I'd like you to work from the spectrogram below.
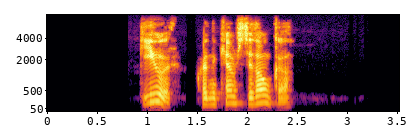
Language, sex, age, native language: Icelandic, male, 20-29, Icelandic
